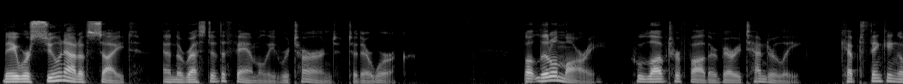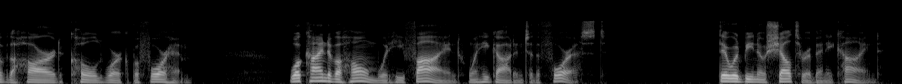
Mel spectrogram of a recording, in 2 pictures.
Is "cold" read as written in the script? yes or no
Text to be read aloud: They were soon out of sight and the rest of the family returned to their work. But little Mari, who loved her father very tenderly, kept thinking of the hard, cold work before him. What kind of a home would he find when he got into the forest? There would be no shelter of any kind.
yes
